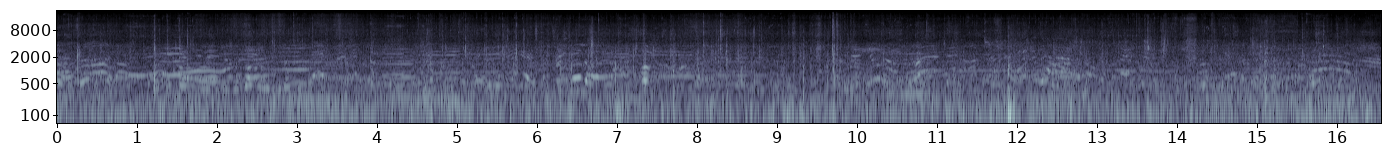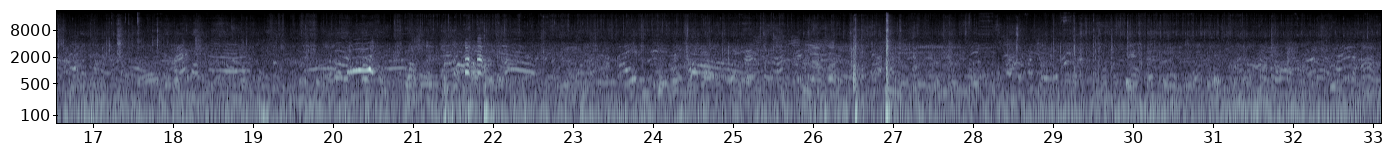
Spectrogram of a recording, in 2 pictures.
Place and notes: oderstraße/herfurthstraße: zufahrtstor zum flughafen tempelhof - entrance, closing time, people leaving the park
near the entrance Oderstraße, people leaving, the field closes around sunset, musicians
(SD702, Audio Technica BP4025)
Berlin, Germany, 6 July 2013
